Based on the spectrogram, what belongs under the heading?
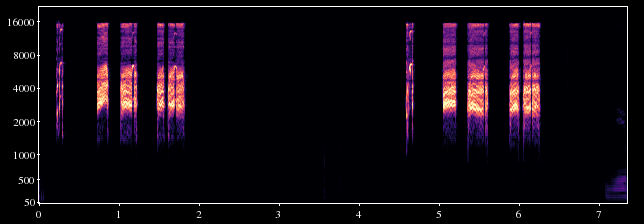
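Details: Black francolin calling twice, each time a scratchy, rhythmic phrase of five or six grating notes, the phrases separated by about three seconds of silence; a brief low noise near the end.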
